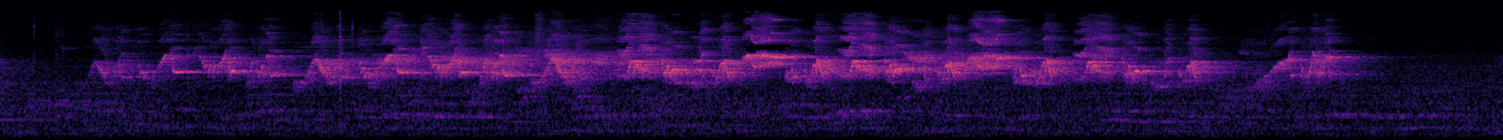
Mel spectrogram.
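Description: Small birds chirping busily, a quick run of short rising chirps that starts about a second in and stops near the end.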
